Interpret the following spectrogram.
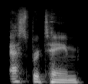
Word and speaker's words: aspartame: Aspartame. He's 48 and just within the last year realized it's not pronounced aspartame.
